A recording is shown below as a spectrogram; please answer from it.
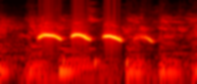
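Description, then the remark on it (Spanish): A pet parrot named Pepe whistles four loud, high, arching notes in quick succession, each rising and falling in pitch, over a faint low hum. “Tengo una gatica y un loro.”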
